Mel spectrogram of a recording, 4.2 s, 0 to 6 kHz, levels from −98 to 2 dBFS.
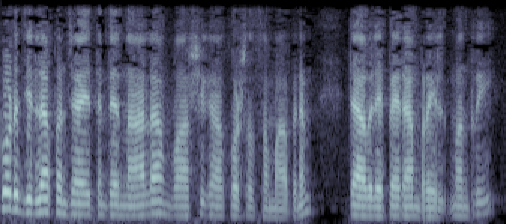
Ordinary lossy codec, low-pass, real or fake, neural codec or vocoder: none; 5.4 kHz; real; none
